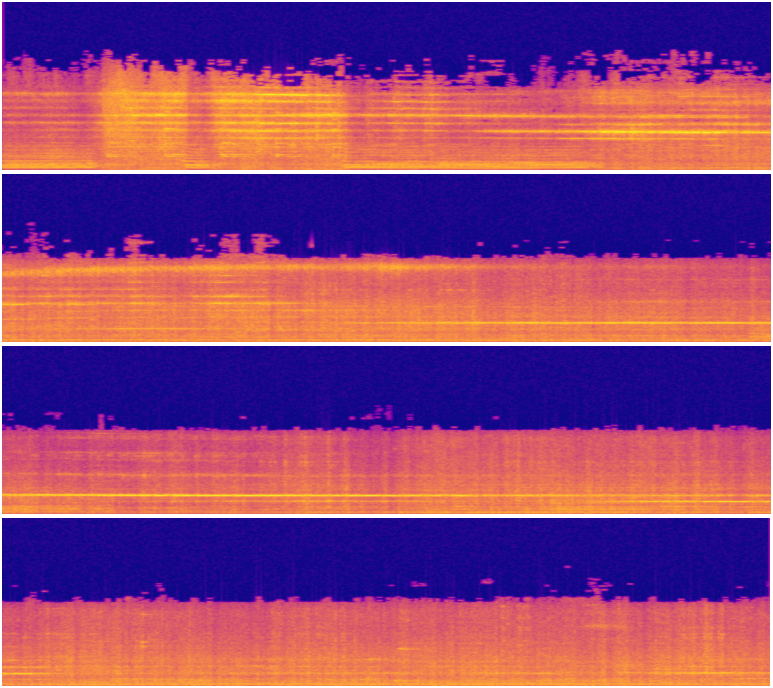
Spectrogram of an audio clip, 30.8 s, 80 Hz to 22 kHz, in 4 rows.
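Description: Diesel freight locomotive horn sounding several blasts, the last a long one ending about six seconds in, over the rumble of a CSX EMD GP40-2 passing close by. Then a string of loaded covered hopper cars rolls past with a steady wheel squeal and a few higher squeals.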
